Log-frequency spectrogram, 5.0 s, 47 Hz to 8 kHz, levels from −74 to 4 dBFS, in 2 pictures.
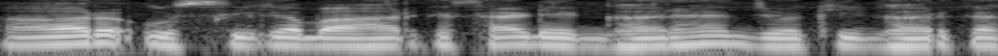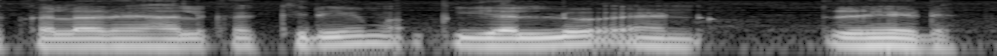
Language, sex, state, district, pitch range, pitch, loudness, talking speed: Hindi, male, Jharkhand, Palamu, 120-135 Hz, 125 Hz, -17 LUFS, 240 wpm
